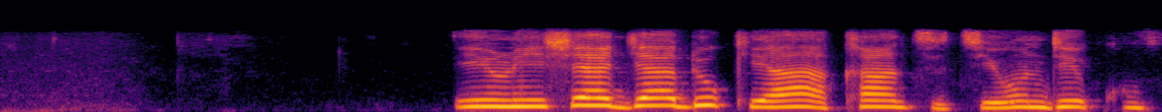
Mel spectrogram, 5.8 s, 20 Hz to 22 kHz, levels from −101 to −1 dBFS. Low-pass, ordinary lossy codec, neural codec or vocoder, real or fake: 7.2 kHz; Opus, 32 kbps; codec, 24 kHz, 0.9 kbps, WavTokenizer, medium speech release version 2; fake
